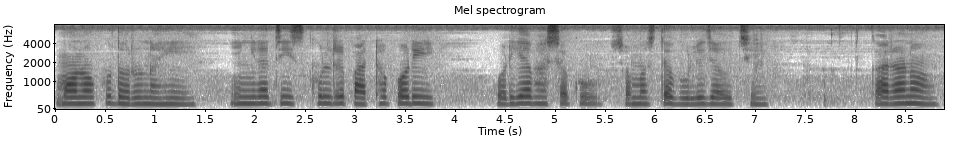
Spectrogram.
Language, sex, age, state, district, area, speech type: Odia, male, 30-45, Odisha, Malkangiri, urban, spontaneous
